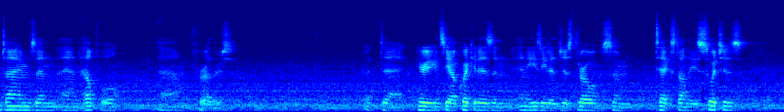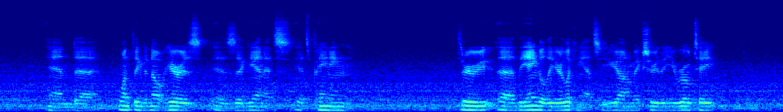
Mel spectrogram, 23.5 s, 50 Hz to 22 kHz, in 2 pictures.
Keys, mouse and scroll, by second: 3.6 right click, 4.6 KP_1, 11.4 KP_7, 12.9 KP_1, 14.2 click, 15.1-17.5 right drag.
